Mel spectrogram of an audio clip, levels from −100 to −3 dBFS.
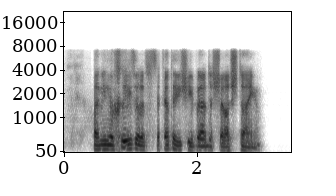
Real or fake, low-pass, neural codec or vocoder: fake; 7.2 kHz; codec, 16 kHz, 1 kbps, FreqCodec, smaller model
